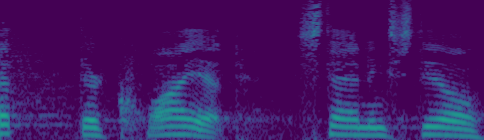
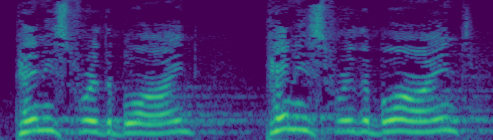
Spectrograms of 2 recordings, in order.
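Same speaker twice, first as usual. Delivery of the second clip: loud begging call, pitched up; calling out for alms; 7 semitones higher, 10 dB louder than usual. Acted. Blind beggar calls to the crowd for pennies, loud. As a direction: beggar hollering to passers-by.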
